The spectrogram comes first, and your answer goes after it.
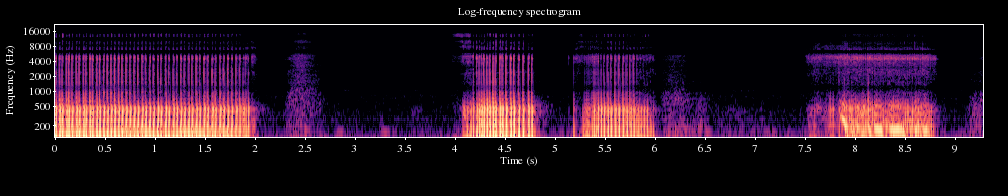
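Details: Napping French Bulldog Rolly snores indoors: a long, deep rasping snore followed by softer breaths, another rattling snore, then a shorter, fainter one near the end.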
